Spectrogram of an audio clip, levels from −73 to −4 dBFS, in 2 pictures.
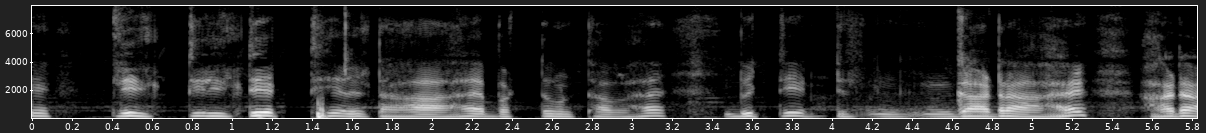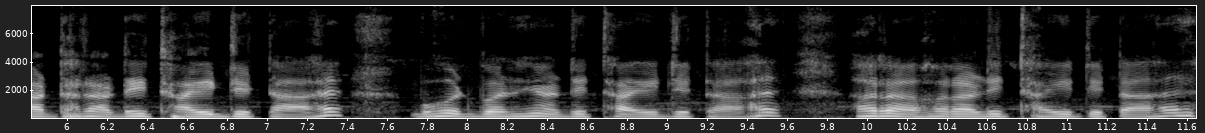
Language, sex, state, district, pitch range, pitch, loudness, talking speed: Hindi, male, Bihar, Supaul, 160-190 Hz, 170 Hz, -21 LUFS, 125 wpm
